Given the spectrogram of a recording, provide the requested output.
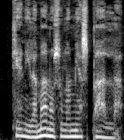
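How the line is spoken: Whispering. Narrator (Italian): sussurrò Bagheera

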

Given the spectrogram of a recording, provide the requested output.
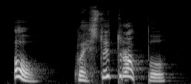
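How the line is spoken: Exclaimed. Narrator (Italian): esclamai

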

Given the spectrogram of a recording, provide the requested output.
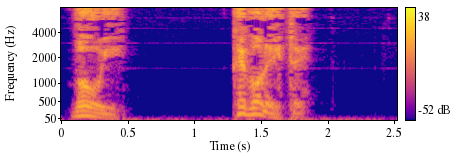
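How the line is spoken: Harsh tone. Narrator (Italian): mi disse in tono aspro

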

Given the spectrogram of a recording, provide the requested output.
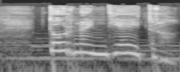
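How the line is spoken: Breathless girl's voice. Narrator (Italian): disse la fanciulla con voce ansante

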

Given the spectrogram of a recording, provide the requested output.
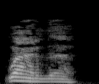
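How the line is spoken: Plain. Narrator (Italian): disse Porthos

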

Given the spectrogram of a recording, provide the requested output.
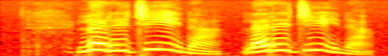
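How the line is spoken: Anxious shout. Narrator (Italian): Cinque, che guardava attorno pieno d'ansia, gridò

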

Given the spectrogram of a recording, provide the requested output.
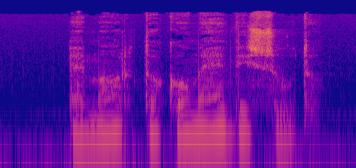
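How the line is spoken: Sudden very quiet voice. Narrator (Italian): All'improvviso mi disse, molto piano

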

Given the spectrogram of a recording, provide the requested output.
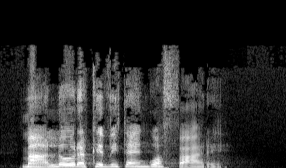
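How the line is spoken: Shouted. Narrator (Italian): gridò

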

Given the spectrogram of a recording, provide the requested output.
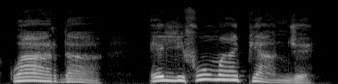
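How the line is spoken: Children exclaiming. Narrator (Italian): i fanciulli esclamarono

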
